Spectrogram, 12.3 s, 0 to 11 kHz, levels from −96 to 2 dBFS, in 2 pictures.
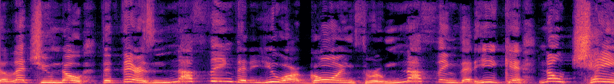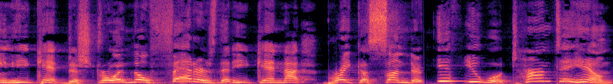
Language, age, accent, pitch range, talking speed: English, 50-69, American, 220-310 Hz, 170 wpm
